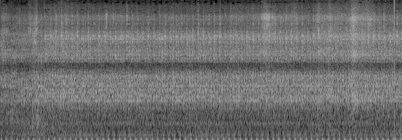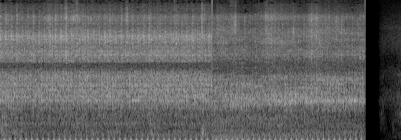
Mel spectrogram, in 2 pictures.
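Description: Polaris Ranger utility side-by-side's engine running steadily with an even low pulse, stopping abruptly near the end.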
